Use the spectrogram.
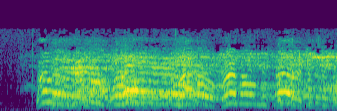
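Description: crowd chatter

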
